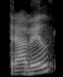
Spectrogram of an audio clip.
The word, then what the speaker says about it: travel: Travel, travel, la fuerza de voz está al inicio.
